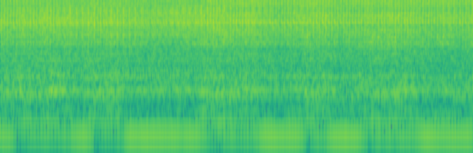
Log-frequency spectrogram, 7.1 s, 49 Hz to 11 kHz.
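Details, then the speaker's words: Renault 5 Gordini Turbo, non-electronic idle mixture screw turned out (richer), likely unadjusted for years; idle hunts and lumps about once a second with light tappet tick; rough idle from over-rich mixture, screw turned back in. "now that is I'm unscrewing that which makes it richer and it doesn't like it so I'm going to screw it back in again"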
